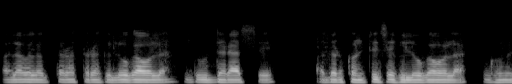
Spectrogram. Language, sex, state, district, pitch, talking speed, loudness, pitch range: Bhojpuri, male, Bihar, Saran, 105 Hz, 185 wpm, -24 LUFS, 105-110 Hz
